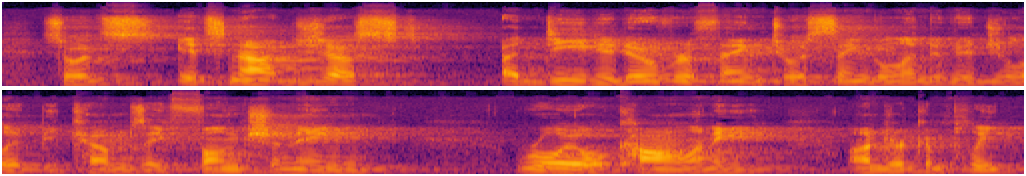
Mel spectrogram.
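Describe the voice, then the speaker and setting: There is audible room echo as a man talks at a medium pitch in a flat, monotone way. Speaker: historic park manager. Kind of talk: lecture. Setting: theater stage with audience.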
